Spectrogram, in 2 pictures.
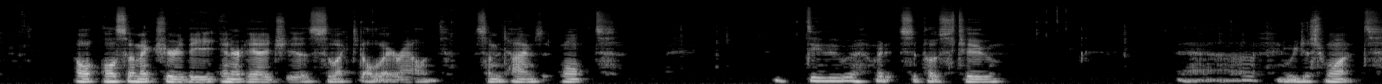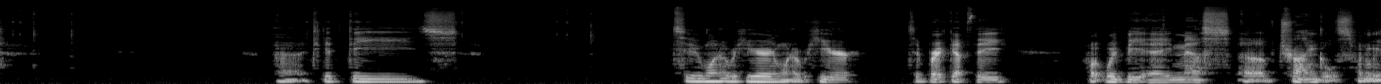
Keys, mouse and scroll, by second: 3.7-9.8 middle drag, 12.6 ctrl+z, 17.0-21.3 drag.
